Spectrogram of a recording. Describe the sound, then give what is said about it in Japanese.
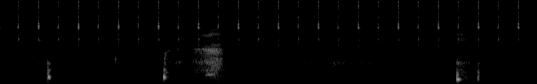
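A clock ticks close to the ear. Many quiet, evenly spaced ticks keep a quick, steady rhythm, with brief soft rustling in between. “時計は耳元。”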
